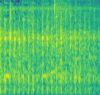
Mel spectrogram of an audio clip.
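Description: An engine running steadily with a fast, even chugging beat, about a dozen pulses a second.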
